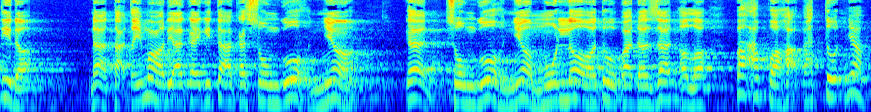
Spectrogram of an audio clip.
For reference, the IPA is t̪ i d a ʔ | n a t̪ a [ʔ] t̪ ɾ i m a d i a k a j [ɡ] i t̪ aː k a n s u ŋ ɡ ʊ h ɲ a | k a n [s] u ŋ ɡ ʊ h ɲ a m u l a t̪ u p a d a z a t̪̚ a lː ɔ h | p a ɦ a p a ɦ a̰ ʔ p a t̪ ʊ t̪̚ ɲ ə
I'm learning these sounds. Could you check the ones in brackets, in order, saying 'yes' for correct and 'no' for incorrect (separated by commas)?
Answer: yes, no, yes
